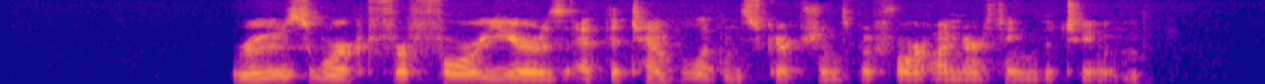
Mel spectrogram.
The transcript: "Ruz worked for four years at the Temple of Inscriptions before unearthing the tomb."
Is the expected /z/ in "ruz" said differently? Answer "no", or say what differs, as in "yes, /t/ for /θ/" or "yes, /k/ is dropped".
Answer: no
